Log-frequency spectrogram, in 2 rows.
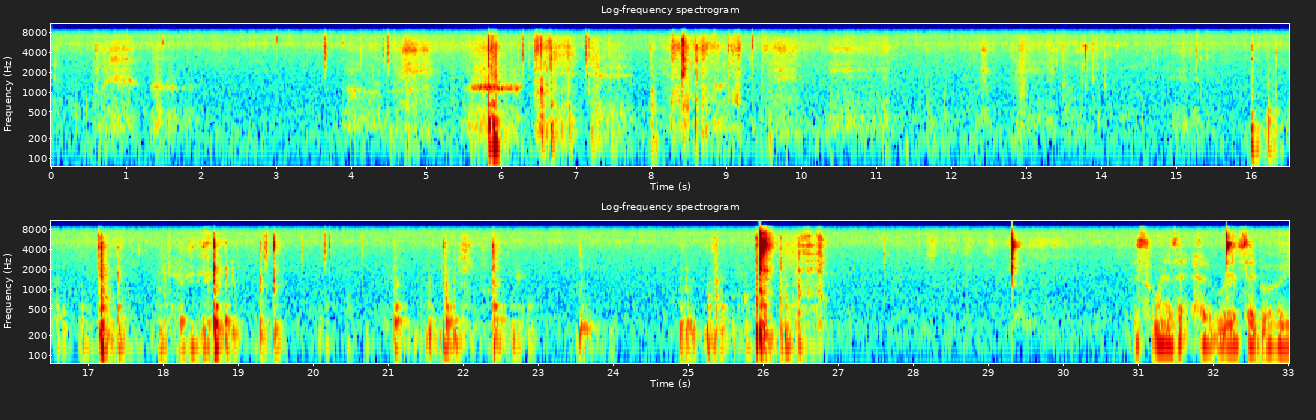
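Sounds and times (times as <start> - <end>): knocks and clicks of objects handled: 5.8 - 7.2, 16.0 - 22.7.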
